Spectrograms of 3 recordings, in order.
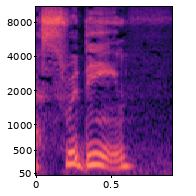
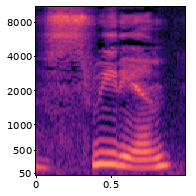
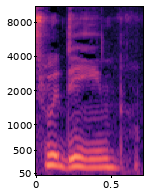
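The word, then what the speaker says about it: Swedien: I had to look up Bruce Swedine. That's how you pronounce it. All this time. Yeah, Swedine. Oh, it even says so right there. Pronounced Swedine. For some reason, every time I looked at it, I thought it was pronounced Sweden. But it's Swedeen. Okay, so.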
